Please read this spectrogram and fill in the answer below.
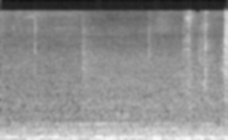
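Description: A steady low background rumble, with no one speaking.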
